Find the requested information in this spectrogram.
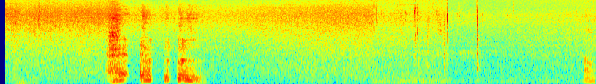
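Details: Lioness in Kruger National Park sneezing while crouched stalking impalas, scaring them away: four short, forceful nasal bursts in quick succession, then outdoor quiet with faint clicks.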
